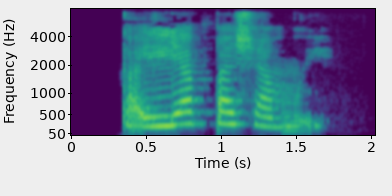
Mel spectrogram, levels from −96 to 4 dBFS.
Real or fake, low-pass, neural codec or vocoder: real; 7.2 kHz; none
